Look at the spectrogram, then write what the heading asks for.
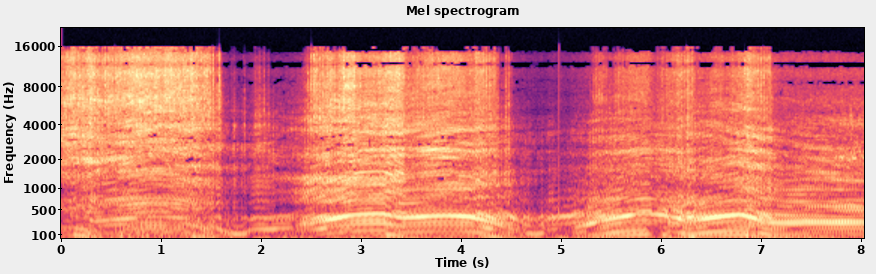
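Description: Dodge Charger engine revving hard while its rear tyres spin in a smoky burnout, the engine note rising and falling again and again.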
